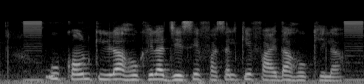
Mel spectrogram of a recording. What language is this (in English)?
Bhojpuri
